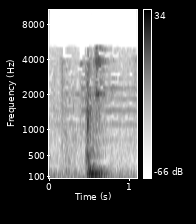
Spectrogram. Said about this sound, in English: Okay, heave it in. Slam the doors.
